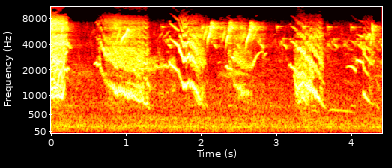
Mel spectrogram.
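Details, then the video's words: Wild babbler chicks being fed by a parent give loud, harsh, downward-sliding squeals in a rough rhythm, about five bursts in four seconds. "Wild Babbler Bird Feeding And Protecting To Her Chicks"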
